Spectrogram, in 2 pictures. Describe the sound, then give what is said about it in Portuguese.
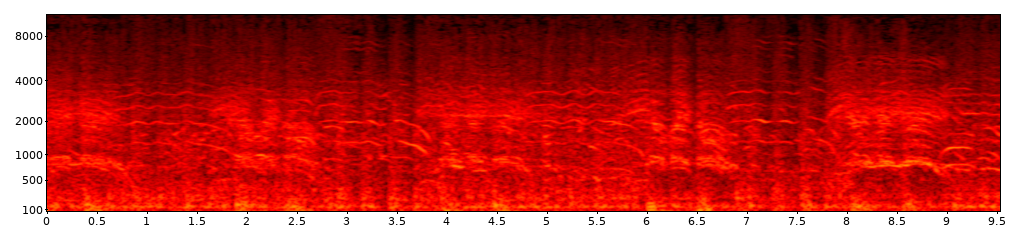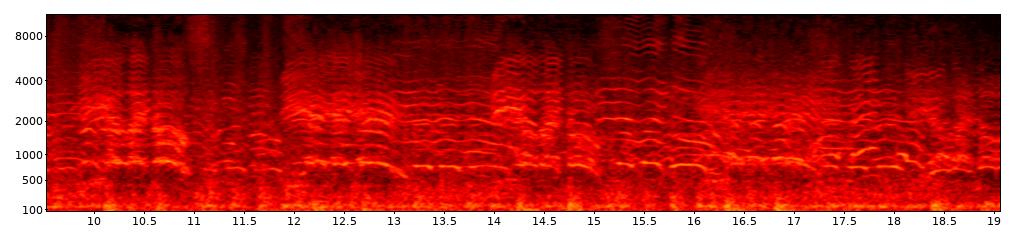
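A large crowd at a São Gonçalo street festival procession shouts and chants "O Santo é Nosso! Yeah, yeah, yeah!" loudly and continuously, many voices overlapping in rising, excited cries with a steady low rumble underneath, as bass drums and snare drums accompany the saint's giant head to the Church of Mafamude for a contest between drum groups and supporters. “acompanham a enorme cabeça de São Gonçalo ao som dos bombos e caixas, seguindo até ao ponto de encontro na Igreja de Mafamude, para o despique entre grupos de bombos e claques, ao som de gritos de "O Santo é Nosso! Yeah, yeah, yeah!"”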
